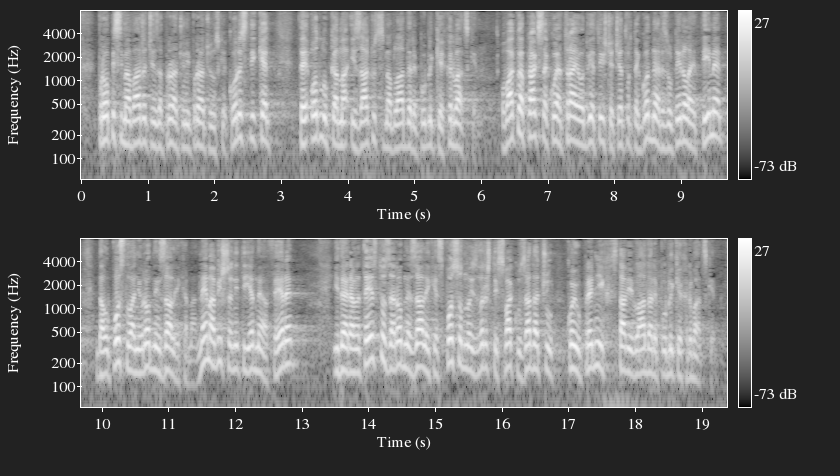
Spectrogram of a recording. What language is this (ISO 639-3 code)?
hrv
